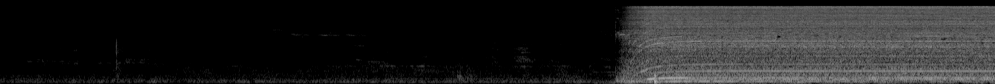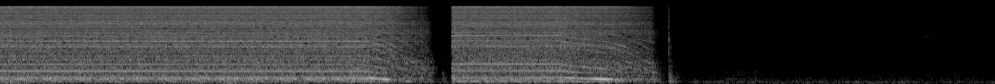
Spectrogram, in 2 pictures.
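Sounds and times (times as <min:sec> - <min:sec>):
drill press motor whining: 0:06.2 - 0:16.6
drilling into wood: 0:06.2 - 0:16.7.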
